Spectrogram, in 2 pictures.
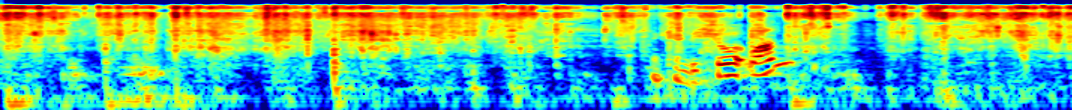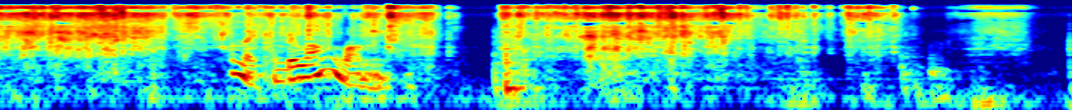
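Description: Foil crinkles and rustles as it is handled.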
